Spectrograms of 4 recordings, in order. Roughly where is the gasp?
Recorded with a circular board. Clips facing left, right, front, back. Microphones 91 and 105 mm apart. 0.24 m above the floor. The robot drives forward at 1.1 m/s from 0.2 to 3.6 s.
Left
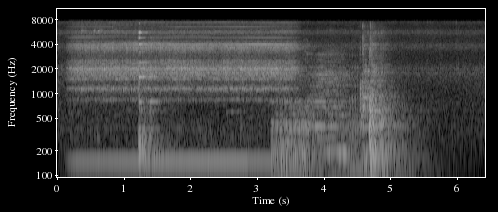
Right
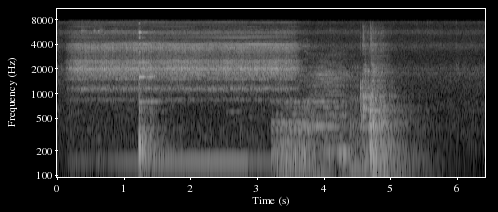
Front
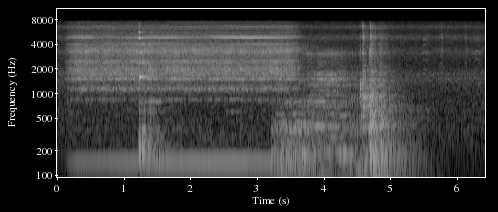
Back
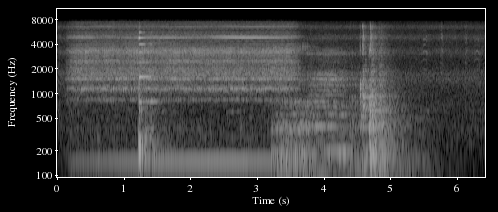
No gasp in this recording.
